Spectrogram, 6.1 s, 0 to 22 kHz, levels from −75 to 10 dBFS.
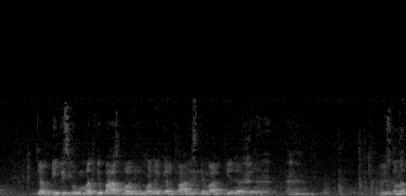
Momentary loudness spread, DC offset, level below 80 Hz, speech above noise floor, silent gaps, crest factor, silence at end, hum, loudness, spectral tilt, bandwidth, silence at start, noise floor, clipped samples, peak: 22 LU; under 0.1%; -64 dBFS; 21 dB; none; 16 dB; 0 s; none; -27 LUFS; -5.5 dB/octave; 11.5 kHz; 0 s; -47 dBFS; under 0.1%; -10 dBFS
